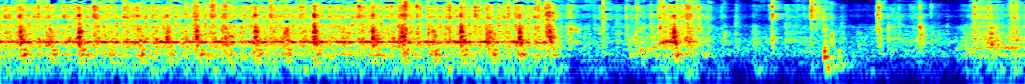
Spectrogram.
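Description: A noisy home sewing machine stitching oval placemats, a continuous close mechanical whir and clatter that runs steadily, then turns more irregular with stops and starts near the end.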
